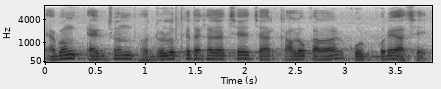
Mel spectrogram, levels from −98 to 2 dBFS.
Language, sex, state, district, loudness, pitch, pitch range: Bengali, male, West Bengal, Cooch Behar, -17 LUFS, 125 Hz, 120-140 Hz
